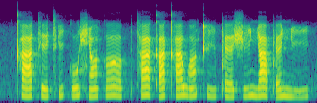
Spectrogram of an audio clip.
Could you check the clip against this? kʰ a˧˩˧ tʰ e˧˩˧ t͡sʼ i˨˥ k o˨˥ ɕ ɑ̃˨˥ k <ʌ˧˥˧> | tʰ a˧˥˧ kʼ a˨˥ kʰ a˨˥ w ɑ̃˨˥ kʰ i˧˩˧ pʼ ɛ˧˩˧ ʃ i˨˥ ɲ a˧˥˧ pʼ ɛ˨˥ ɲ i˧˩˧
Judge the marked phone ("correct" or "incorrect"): correct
